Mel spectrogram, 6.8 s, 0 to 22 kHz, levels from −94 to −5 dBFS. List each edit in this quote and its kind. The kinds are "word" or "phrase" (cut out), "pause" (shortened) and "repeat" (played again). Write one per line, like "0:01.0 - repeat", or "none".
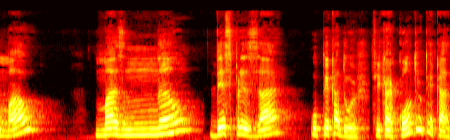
0:03.0 - pause
0:05.5 - pause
